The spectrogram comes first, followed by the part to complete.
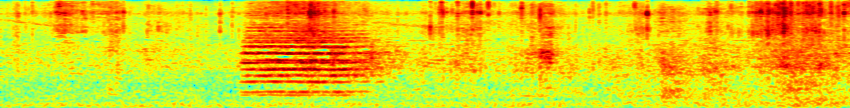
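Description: A vehicle horn sounds once, a steady single-pitched toot lasting under a second, about a second in, over a steady low rumble.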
